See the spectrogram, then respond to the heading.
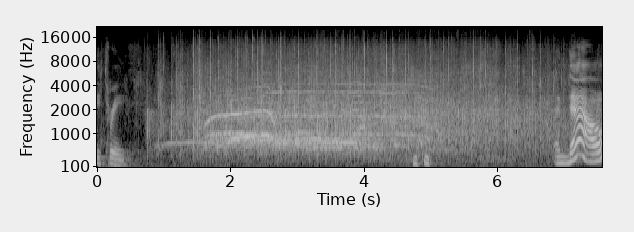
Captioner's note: applause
